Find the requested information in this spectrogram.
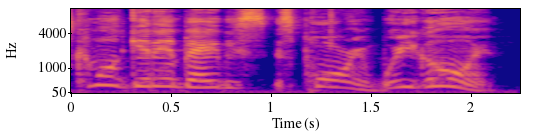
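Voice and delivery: high, loud, urgent invitation; re-enacted call from a car window. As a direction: holler to kids out in the rain. Calls to kids from car window.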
